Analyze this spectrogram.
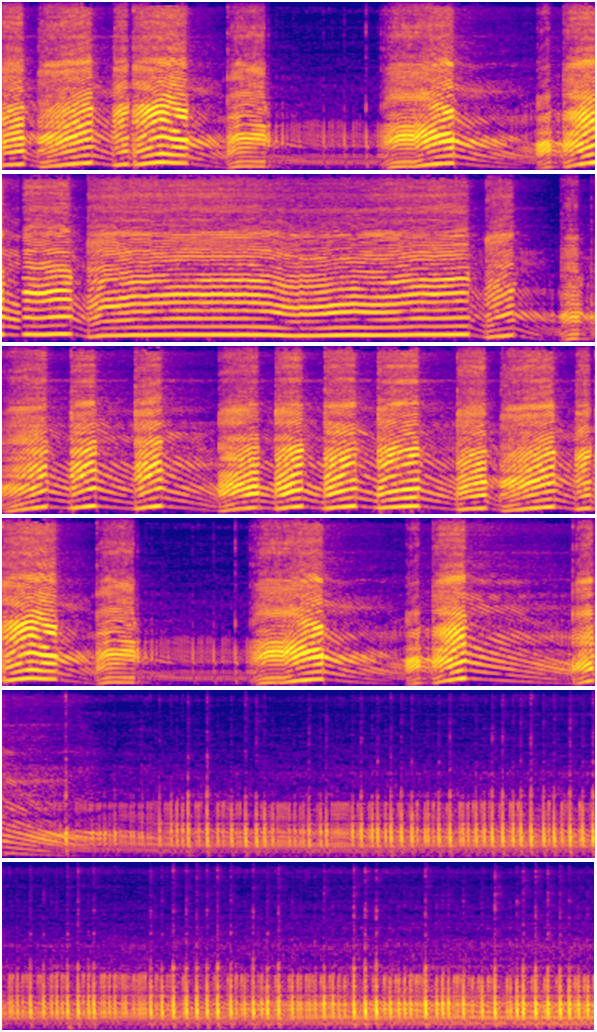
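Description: Two-stroke chainsaw revved in quick repeated throttle blips while bucking a log, with a longer held cut a few seconds in where the pitch sags under load. About twenty seconds in it drops to a steady idle.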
